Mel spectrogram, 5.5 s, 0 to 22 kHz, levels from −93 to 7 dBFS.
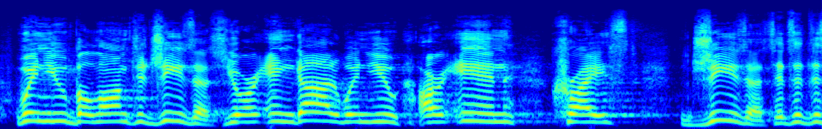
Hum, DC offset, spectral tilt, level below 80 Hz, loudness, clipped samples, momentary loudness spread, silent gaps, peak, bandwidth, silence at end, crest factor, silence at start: none; under 0.1%; -2 dB/octave; under -90 dBFS; -32 LUFS; under 0.1%; 7 LU; none; -14 dBFS; 16.5 kHz; 0 s; 20 dB; 0.1 s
